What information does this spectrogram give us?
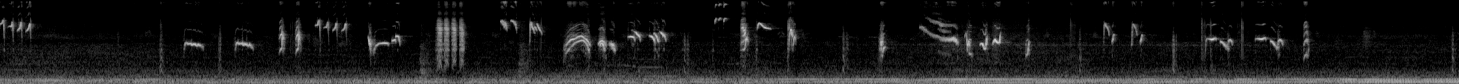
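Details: Medan greater green leafbird from North Sumatra, Indonesia, singing steadily in loud varied song: quick chirps, sweeping whistles and buzzy notes strung together in bursts, with one harsh rasping burst and a low background hum.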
